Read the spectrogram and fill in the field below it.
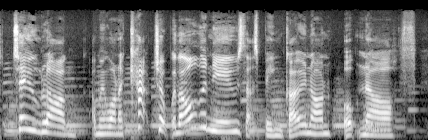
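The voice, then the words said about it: Northern English Hull accent. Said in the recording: “you might be able to tell from my accent, I come from Hull.”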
